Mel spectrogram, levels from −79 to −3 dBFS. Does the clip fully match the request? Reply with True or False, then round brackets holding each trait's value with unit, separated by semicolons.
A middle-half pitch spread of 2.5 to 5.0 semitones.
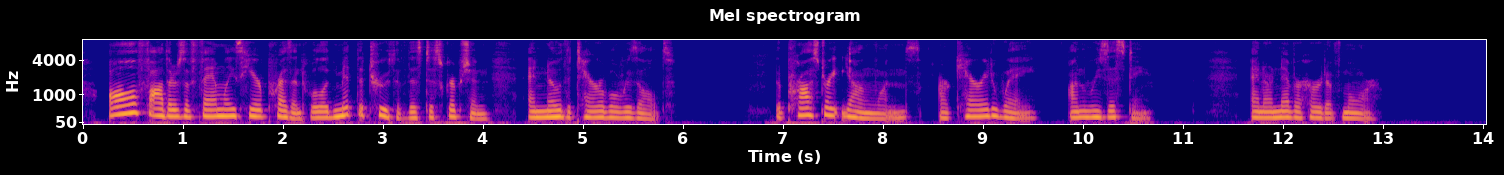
True (3.8 semitones)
